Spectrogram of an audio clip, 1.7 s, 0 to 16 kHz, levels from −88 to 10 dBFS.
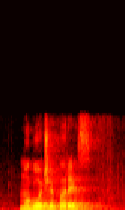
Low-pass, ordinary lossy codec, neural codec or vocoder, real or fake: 7.2 kHz; none; none; real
